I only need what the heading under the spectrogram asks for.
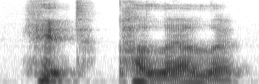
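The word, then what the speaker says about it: הִתְפַּלַּלְתִּי: So in the perfect, we have hit palalti, okay, with the emphasis here on the lal syllable.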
